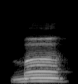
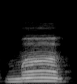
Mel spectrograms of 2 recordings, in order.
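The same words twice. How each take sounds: Both takes have the same delivery.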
